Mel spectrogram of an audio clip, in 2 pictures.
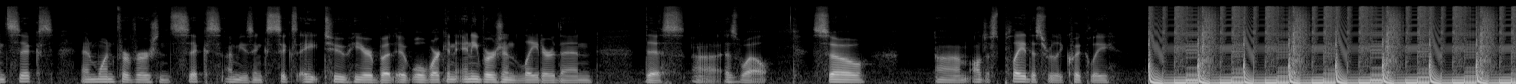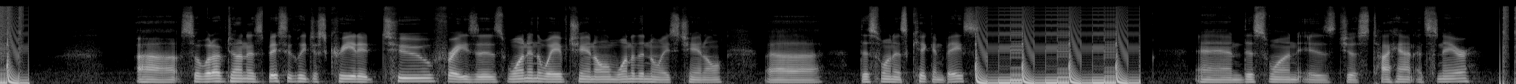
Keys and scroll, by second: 16.3 Right, 20.7 Right, 21.8 Left, 22.2 Left, 22.7 Right, 23.3 Right, 27.1 b, 27.4 Right.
